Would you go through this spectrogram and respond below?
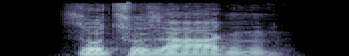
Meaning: so to speak, in a manner of speaking
- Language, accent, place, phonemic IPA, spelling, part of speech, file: German, Germany, Berlin, /ˌzoːtsuˈzaːɡŋ̩/, sozusagen, adverb, De-sozusagen.ogg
